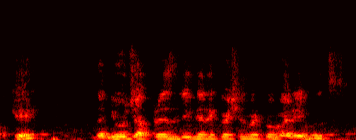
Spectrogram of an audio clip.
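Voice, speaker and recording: A man's voice: fairly high pitch, a little fast, warm tone. A man with an Indian English accent teaching a maths class online, patient and repeating his instructions, sometimes switching into Hindi. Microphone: video call. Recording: muffled distant online-class audio.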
